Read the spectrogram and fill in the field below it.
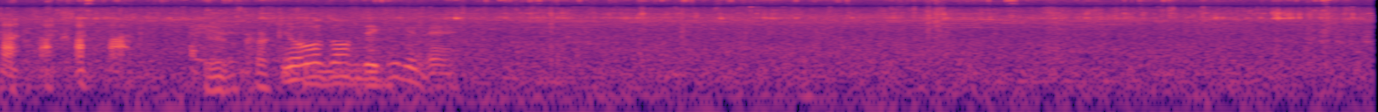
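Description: A dog's claws and footsteps patter on paving stones.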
